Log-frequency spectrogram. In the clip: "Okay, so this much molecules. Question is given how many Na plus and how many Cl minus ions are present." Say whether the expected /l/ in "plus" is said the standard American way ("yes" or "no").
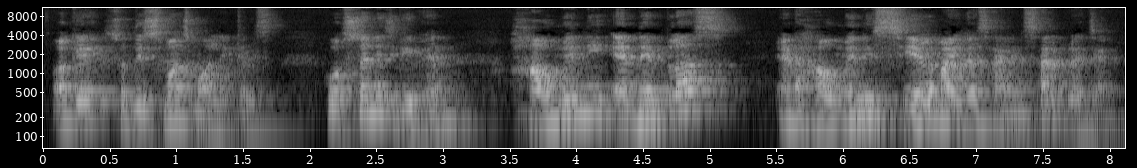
yes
